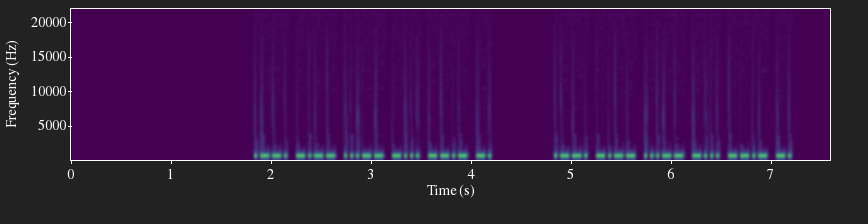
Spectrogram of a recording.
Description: Morse code, heard as a keyed tone, about 40 wpm, 700 Hz. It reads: PY3BQN PY3BQN
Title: DXCC-100 Call Signs - 6 Characters - Repeated 2x - 40wpm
